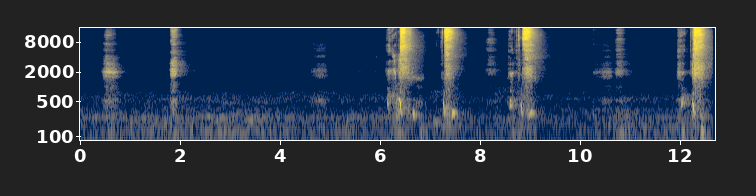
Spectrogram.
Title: Sneezing attack, my nose itches #cantstopsneezing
